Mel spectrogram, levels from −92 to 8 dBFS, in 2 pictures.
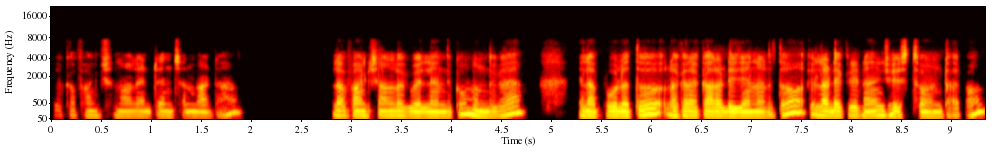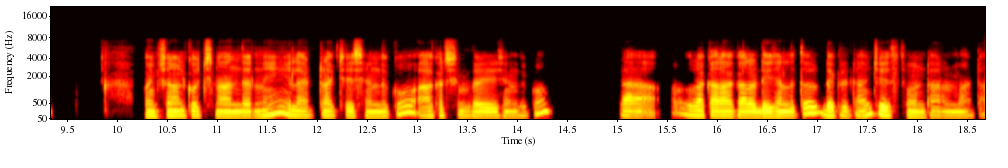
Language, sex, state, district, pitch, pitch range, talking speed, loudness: Telugu, male, Telangana, Nalgonda, 120 Hz, 115-130 Hz, 125 wpm, -20 LUFS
